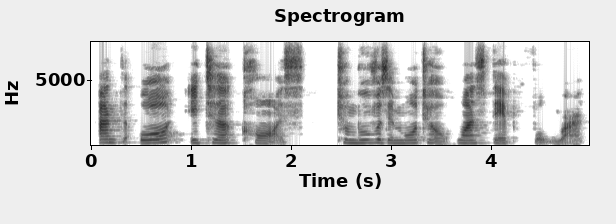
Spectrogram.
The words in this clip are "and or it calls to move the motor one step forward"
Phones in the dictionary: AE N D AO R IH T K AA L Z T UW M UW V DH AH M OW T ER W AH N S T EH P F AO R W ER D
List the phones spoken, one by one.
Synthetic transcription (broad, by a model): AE N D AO L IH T K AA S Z T UW M UW V DH AH M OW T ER W AH N S T EH P F AO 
